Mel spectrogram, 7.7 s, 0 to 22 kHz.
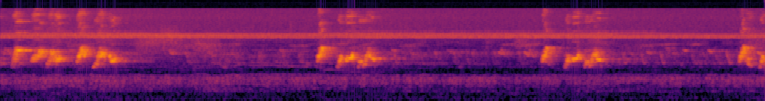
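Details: Red-whiskered bulbul used as a decoy for trapping wild birds, recorded 22 December 2018: short bright warbled phrases in bursts roughly every two to three seconds, over a steady low hum and a thin high tone.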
